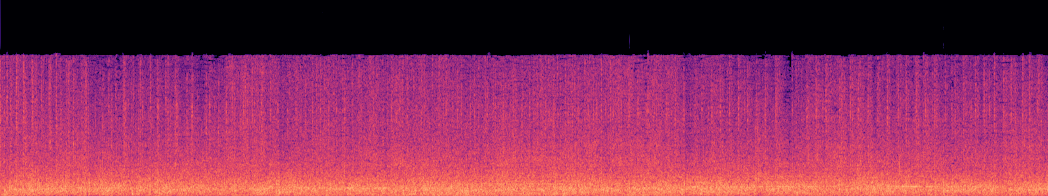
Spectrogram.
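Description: Several paintball markers firing fast and continuously, the shots running together into a dense rattle in a large hall.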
